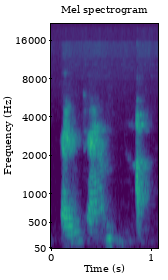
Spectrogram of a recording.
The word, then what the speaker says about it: Bangtan: Bangtan.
